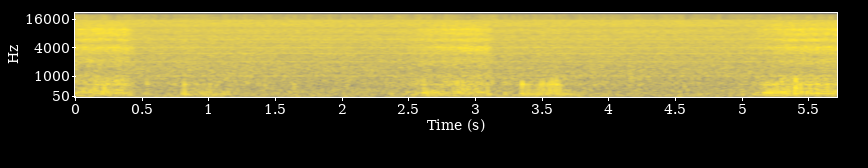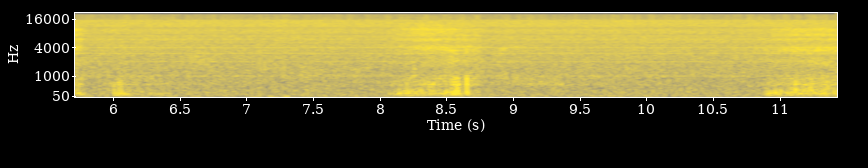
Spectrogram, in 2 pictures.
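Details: Low, rumbling snores with snorty catches about every 2.7 seconds, roughly 22 a minute, over a steady hum; a sleeping female animal snoring.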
